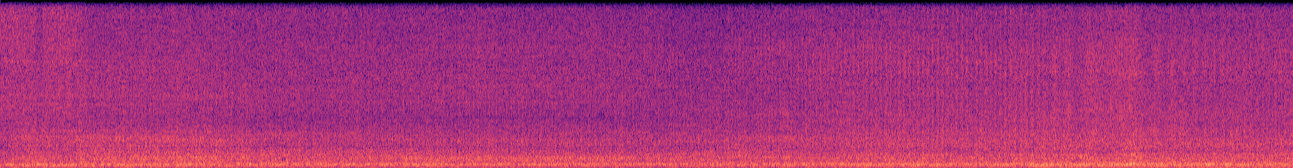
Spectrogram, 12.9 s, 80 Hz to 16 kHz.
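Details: Micro hydro turbine, freshly resealed and leak-free, feeding an EcoFlow Delta Pro limited to 150 V input: a loud, steady rushing whir rises slightly in pitch as it comes up to speed and runs smoothly. Normal running.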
